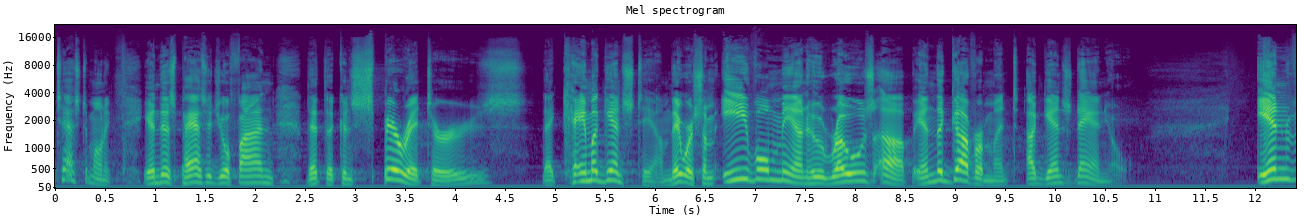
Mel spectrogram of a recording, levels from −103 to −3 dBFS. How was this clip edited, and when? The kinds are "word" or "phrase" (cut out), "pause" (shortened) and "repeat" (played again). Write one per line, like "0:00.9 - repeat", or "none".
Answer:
0:04.8 - pause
